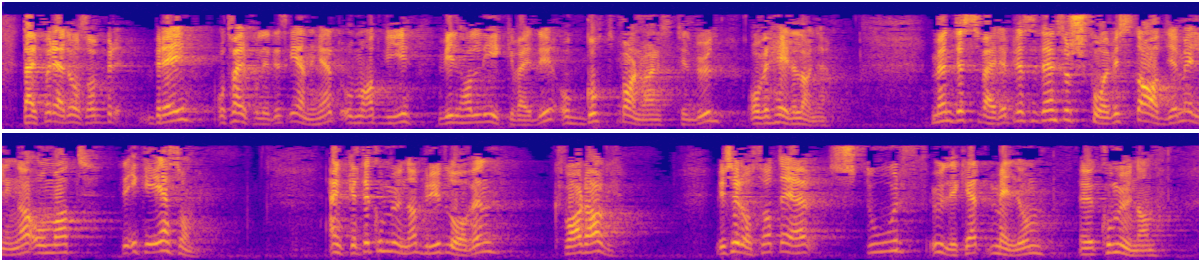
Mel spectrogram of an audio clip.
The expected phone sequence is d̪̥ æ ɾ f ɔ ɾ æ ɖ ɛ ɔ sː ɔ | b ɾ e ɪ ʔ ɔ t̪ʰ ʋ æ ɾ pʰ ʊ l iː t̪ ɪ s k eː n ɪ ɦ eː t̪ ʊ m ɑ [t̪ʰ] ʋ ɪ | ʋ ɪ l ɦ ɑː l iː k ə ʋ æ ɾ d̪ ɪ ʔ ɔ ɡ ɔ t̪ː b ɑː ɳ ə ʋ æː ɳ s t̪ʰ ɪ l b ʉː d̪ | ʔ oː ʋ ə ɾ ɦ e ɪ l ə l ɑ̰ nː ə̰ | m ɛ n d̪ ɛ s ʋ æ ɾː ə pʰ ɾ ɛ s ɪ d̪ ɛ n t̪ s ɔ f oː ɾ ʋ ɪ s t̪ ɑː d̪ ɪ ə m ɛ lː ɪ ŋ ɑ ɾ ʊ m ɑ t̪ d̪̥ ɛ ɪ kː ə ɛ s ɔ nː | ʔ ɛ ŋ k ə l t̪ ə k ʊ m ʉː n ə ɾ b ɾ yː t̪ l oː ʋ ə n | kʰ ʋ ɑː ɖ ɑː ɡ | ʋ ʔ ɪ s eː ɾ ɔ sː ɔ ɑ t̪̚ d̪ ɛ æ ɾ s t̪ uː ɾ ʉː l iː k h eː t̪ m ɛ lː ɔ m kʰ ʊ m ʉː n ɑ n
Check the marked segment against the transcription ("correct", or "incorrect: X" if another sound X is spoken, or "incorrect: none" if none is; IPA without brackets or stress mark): incorrect: t̪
